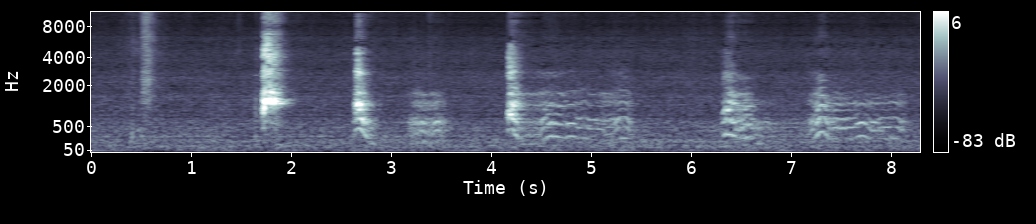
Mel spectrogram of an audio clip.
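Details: Scout, a 5-month-old female Scottish Terrier-Chihuahua mix puppy, gives sharp, high yappy barks with whiny, growly tails, indoors, urging her sleeping 2-year-old sister to play because she is bored.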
